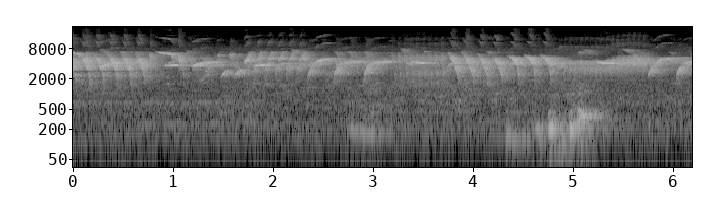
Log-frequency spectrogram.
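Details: Male lemon-coloured canary singing a continuous, dense warble of high chirps, trills and short whistles, with faint low background noise.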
